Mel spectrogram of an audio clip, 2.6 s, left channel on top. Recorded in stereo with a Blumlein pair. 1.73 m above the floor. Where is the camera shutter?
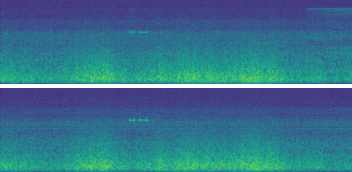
70° right.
